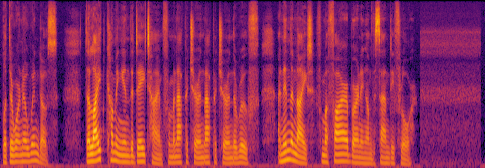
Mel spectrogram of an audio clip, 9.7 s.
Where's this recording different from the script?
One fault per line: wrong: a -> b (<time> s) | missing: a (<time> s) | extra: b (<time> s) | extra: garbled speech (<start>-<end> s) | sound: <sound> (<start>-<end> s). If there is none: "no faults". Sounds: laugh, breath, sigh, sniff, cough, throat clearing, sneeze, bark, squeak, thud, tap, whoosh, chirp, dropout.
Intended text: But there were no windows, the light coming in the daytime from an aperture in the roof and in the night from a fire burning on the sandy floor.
extra: aperture in (4.1 s)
